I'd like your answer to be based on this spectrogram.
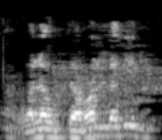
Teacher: فهتبقى راء مفتوحة وقبلها مفتوح فهتبقى مفخمة.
